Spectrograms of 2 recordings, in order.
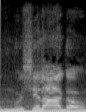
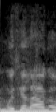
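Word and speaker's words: Murciélago: 2001 to 2 2010 Lamborghini Murcielago mutilago Miss yellow gold depends how you want to pronounce it nah this thing is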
